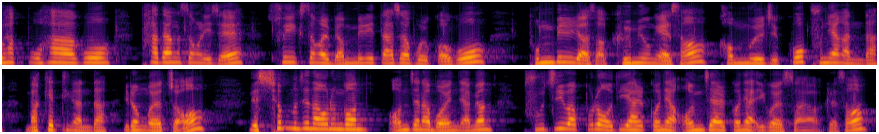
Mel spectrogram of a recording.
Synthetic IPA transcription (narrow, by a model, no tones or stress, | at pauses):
ɭɸwak̚p͈oɦaɡo | tʰadaŋs͈ʌŋɯɾid͡ʑe̞ | sʰuik̚s͈ʌŋɯɭmjʌnmiɾit͈ad͡ʑʌboɭk͈ʌɡo | tombiʎːʌsʰʌkɯmjoŋe̞sʰʌkʌmːuɭd͡ʑikʰopuɲaŋɦanda | makʰe̞tʰiŋɦandaiɾʌnɡʌjʌt̚t͡ɕ͈o | ne̞t͡ɕʰʌmːund͡ʑe̞naonɯnɡʌn | ʌnd͡ʑe̞namwʌeɲamjʌn | pud͡ʑiwak̚p͈oɾɯʌdieɦaɭk͈ʌɲaʔʌnd͡ʑe̞ɦaɭk͈ʌɲaʔiɡʌjʌs͈ʌ̰jo̰kɯɾe̞sʰʌ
